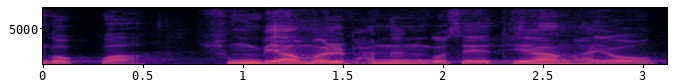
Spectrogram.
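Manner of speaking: formal reading of the text; scripture reading. Acted. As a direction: read the verse out to the congregation. Reads scripture aloud.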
